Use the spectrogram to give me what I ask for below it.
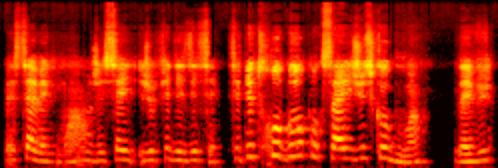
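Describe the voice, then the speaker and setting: Her voice is medium-pitched and fairly bright, a touch fast, with some vocal fry. She's a crafting livestream host at home on a desk mic, friendly and self-mocking, addressing viewers by name and giggling at her slips as she works.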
